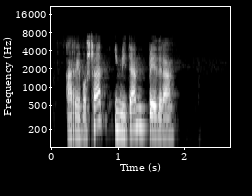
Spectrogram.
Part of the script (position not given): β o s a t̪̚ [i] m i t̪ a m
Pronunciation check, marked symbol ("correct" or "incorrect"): correct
